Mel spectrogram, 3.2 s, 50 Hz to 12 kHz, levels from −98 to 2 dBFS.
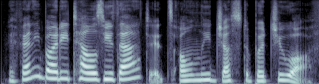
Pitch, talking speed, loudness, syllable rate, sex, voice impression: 235 Hz, 225 wpm, -15 LUFS, 5.4 syllables/s, female, very feminine, very adult-like, slightly clear, intellectual, elegant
